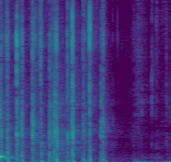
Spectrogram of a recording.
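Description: A hand-held deck of cards being shuffled: a quick, dense run of crisp card flicks for just over a second, then it stops.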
